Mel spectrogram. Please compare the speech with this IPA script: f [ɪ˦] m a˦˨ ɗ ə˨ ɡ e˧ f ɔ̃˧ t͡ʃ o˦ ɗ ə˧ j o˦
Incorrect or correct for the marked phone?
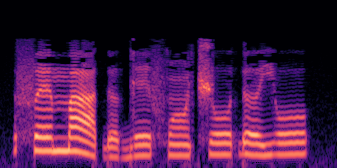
incorrect: ɛ˦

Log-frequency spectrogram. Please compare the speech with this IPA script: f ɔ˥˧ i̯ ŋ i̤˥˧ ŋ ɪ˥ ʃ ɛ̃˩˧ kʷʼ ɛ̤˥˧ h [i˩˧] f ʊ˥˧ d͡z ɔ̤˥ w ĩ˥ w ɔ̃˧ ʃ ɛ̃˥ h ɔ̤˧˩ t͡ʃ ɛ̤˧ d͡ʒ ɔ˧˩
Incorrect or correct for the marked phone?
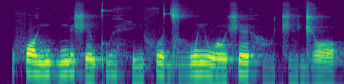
correct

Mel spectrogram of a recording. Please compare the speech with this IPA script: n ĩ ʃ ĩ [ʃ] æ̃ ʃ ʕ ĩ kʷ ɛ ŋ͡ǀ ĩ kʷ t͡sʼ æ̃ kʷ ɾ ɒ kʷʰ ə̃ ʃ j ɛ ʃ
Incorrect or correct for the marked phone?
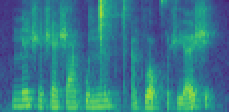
correct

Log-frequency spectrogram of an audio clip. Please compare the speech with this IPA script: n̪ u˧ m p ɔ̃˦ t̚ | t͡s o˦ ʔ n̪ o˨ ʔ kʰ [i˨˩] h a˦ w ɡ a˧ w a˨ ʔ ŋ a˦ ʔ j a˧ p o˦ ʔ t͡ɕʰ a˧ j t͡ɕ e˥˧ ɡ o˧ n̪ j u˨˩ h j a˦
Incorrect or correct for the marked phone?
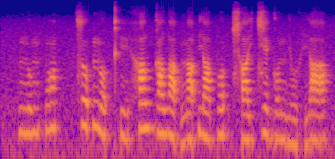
correct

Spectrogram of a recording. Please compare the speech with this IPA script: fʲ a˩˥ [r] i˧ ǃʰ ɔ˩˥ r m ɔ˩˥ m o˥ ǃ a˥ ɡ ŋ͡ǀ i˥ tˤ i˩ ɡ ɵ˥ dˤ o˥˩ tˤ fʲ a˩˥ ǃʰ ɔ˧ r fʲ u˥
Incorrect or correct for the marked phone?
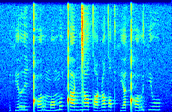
correct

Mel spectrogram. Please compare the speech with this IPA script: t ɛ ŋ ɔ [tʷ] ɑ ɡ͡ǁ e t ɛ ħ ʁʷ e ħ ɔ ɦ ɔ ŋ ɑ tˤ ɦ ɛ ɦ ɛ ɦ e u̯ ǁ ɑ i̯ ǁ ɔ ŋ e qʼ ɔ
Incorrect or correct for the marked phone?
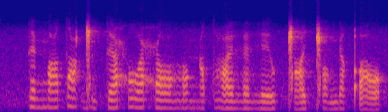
incorrect: tˤ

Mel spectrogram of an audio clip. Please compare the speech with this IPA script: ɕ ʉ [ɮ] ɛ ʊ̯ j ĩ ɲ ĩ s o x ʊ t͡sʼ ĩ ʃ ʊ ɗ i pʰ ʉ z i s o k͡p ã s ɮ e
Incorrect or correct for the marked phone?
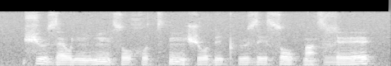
incorrect: z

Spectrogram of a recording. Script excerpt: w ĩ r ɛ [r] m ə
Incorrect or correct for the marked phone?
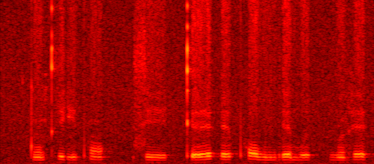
incorrect: none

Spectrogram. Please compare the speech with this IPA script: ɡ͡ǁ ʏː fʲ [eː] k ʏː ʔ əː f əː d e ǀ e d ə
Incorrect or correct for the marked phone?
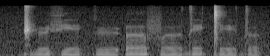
correct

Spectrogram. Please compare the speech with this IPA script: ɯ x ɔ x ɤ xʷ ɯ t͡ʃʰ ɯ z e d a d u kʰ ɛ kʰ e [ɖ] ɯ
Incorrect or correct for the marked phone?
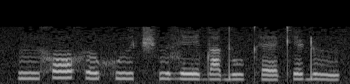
correct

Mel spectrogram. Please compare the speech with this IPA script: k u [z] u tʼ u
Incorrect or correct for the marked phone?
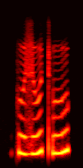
correct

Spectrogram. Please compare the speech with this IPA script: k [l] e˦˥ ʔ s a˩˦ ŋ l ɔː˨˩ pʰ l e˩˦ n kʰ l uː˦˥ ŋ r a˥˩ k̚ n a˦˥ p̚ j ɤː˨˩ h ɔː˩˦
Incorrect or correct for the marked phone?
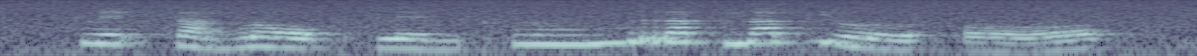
correct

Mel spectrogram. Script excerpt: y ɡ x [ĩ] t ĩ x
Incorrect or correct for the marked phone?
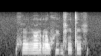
correct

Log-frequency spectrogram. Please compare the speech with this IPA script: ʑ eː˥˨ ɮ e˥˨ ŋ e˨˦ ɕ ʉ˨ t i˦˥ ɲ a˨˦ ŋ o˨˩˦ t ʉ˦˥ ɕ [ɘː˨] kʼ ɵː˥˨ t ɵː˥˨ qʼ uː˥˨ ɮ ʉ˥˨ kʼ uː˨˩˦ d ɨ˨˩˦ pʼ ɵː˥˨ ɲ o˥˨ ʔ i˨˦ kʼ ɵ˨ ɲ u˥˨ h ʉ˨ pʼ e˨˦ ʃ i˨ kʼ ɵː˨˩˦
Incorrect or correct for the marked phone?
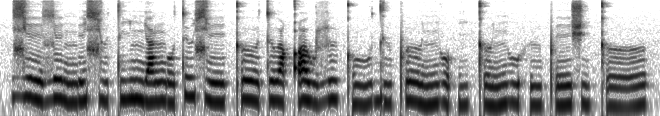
incorrect: eː˨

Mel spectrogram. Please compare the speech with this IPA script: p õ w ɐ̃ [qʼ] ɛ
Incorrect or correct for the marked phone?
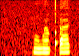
correct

